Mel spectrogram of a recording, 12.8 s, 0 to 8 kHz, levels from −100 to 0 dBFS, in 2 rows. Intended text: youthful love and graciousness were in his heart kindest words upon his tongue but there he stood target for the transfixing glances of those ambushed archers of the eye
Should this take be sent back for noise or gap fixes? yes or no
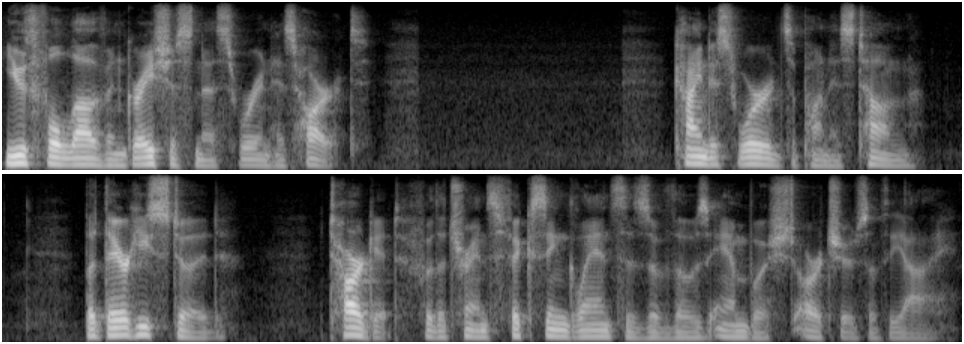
no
